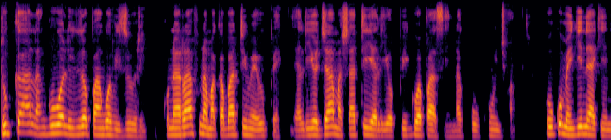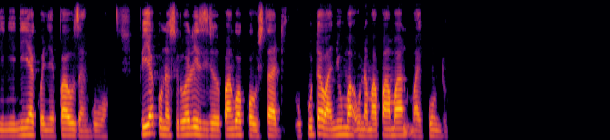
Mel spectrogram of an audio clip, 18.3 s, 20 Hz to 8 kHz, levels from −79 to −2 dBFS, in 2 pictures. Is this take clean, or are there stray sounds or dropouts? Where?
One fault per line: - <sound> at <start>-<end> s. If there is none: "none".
none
